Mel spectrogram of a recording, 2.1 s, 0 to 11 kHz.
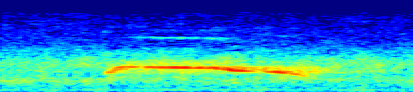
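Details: Tawny owl calling at a nest box at 19:22 on 28 November 2013, with a female beside the box and a male later flying in. A single drawn-out, slightly falling hooted note lasting about a second, over faint background hiss.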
